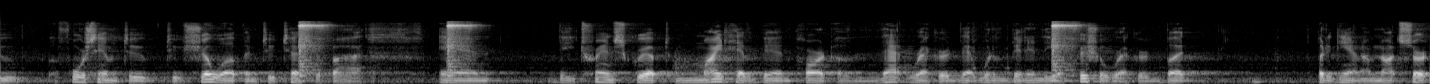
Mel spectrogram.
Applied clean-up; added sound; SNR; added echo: none; Tambourine; -2 dB; none.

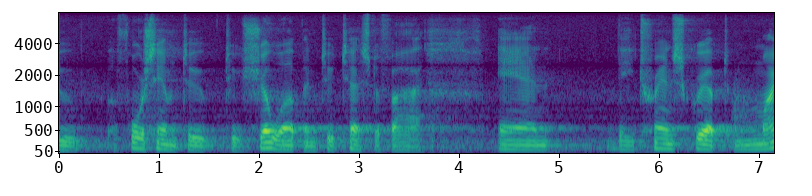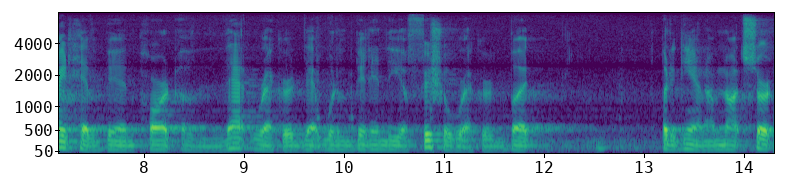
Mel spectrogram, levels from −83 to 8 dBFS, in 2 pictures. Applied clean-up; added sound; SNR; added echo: none; none; none; none.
